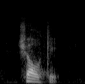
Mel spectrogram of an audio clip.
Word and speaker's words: Chalke: The author, it's a partnership, Steve Chalky, that's spelled capital C-H-A-L-K-E, like chalk with an E on it, Chalky, and Alan Mann, M-A-N-N.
